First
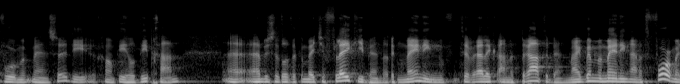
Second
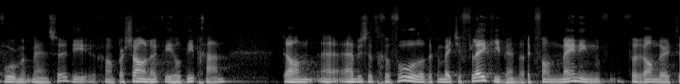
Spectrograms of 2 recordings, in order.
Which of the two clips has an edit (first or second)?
first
